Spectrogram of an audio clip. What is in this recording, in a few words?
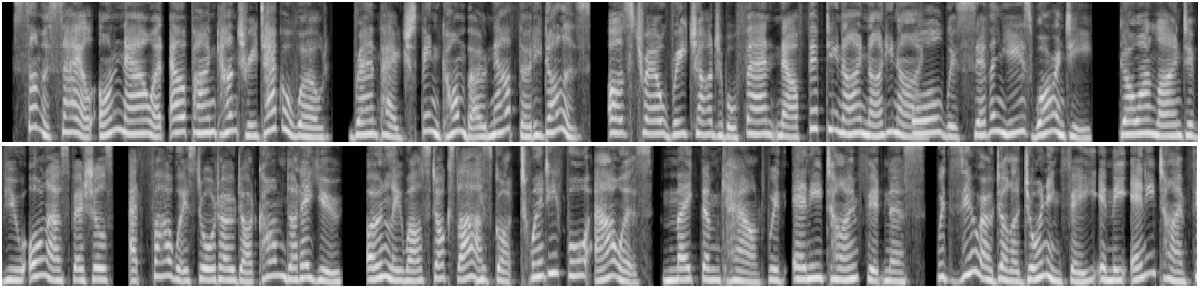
Hard Sell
